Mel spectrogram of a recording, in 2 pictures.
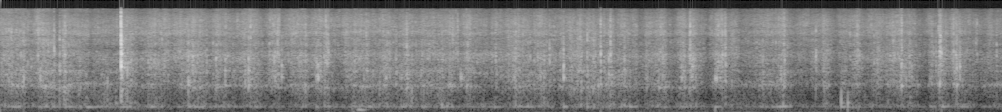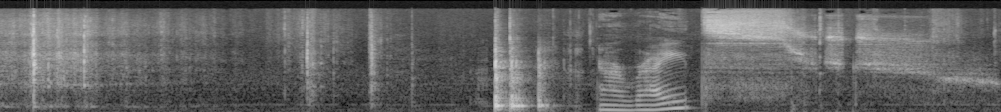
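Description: Folded paper slips rattling and rustling against the inside of a glass jar as it is shaken, dense at first and thinning to scattered ticks after about eight seconds. A brief high rustle of paper follows near the end.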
